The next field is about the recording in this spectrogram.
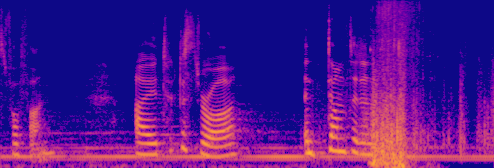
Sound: thuds

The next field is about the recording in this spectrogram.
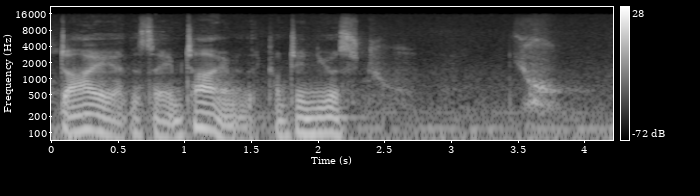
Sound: puffs

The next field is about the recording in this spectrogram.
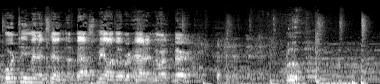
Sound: haha

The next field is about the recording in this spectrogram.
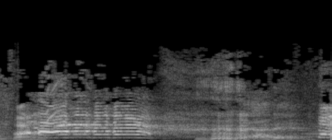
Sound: children scream and laugh

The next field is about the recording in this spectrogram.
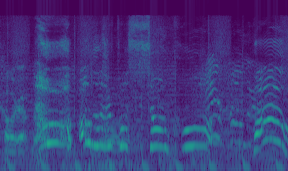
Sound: gasps

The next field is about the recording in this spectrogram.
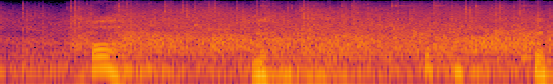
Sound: applause

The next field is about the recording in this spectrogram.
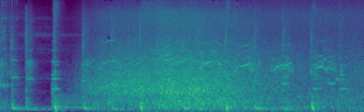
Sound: sound of waves

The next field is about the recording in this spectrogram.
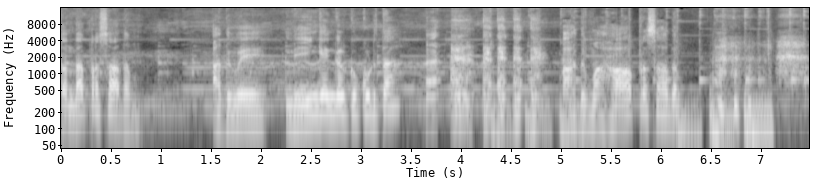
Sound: clears throat; laughs

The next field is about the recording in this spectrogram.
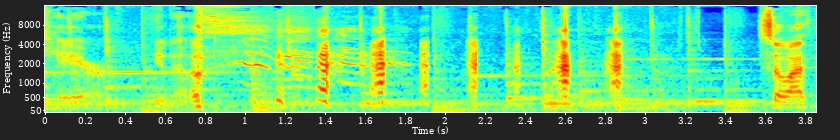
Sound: laughs

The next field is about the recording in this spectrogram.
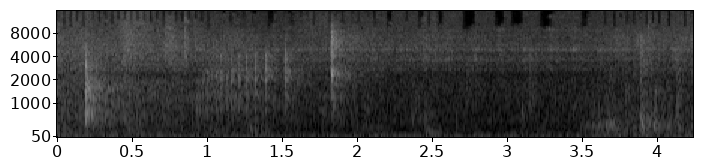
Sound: door creaking

